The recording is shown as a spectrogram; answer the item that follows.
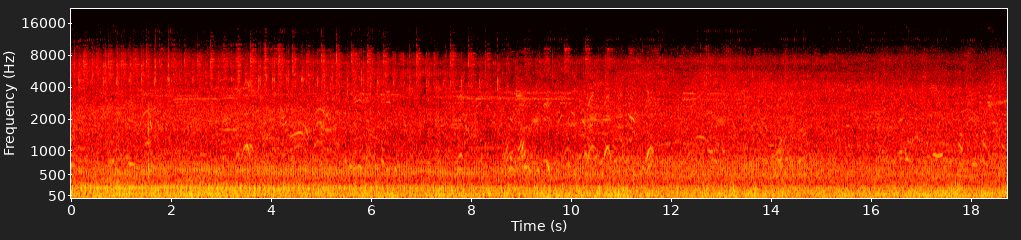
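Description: Beach crowd ambience: many distant voices talking and calling out over a steady low rumble of wind and surf.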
